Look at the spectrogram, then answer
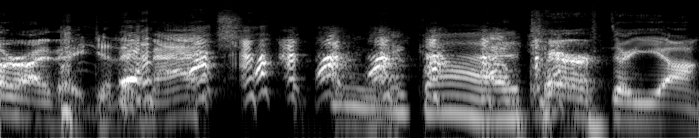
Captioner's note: laughter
